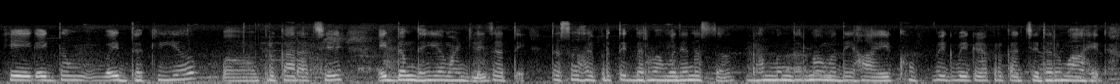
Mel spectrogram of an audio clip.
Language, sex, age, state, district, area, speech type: Marathi, female, 18-30, Maharashtra, Osmanabad, rural, spontaneous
